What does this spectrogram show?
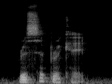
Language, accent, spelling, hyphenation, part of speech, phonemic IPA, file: English, US, reciprocate, re‧ci‧pro‧cate, verb, /ɹɪˈsɪpɹəˌkeɪt/, En-us-reciprocate.ogg
- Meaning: To exchange two things, with both parties giving one thing and taking another thing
